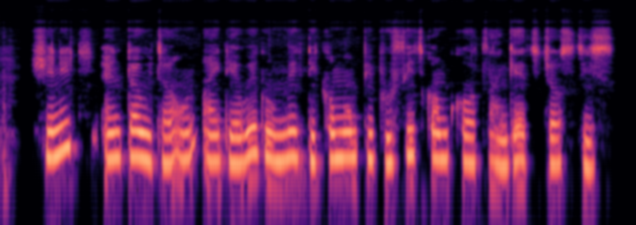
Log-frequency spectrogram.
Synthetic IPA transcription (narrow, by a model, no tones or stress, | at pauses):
ʃinitɛ̃ntawiðhaõnaɪdiaweɡomek̚dikʰɔmɔ̃npipʰl̩sitkɔ̃mkʰɔtãnɡɛtd͡ʒɔstis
